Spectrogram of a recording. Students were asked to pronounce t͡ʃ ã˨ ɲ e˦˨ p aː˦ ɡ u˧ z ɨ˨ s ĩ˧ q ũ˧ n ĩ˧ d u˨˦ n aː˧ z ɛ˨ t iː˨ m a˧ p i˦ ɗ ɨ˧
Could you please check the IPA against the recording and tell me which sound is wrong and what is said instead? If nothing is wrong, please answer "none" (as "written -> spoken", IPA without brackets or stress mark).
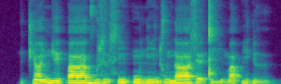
q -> p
